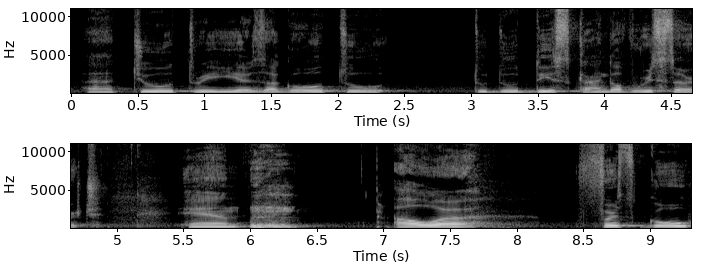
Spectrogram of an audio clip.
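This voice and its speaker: A man speaks very slowly with long, frequent pauses. His voice is medium in pitch with ordinary variation. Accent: non-native. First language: Portuguese. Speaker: economics researcher. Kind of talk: conference presentation.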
